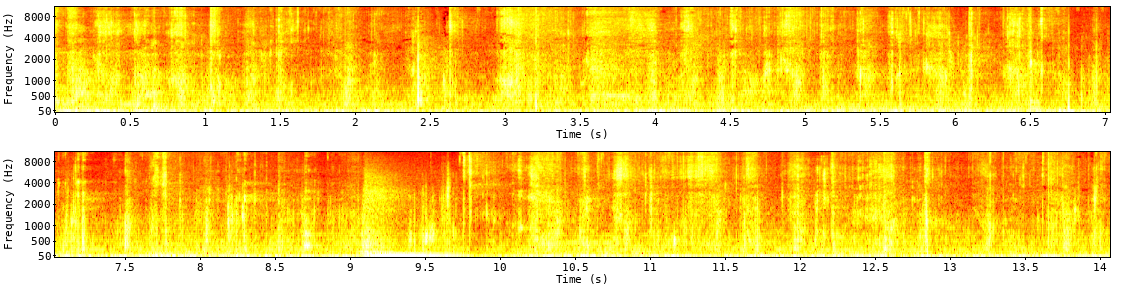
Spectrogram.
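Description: Close-miked chewing and crunching of crispy deep-fried balls, with many sharp crackles of the crust breaking between the teeth. A brief low thump comes about nine seconds in.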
